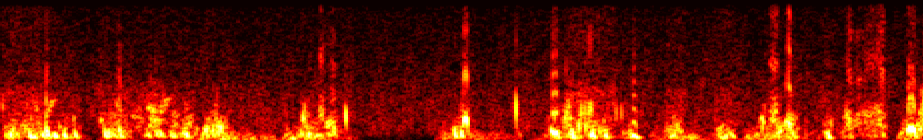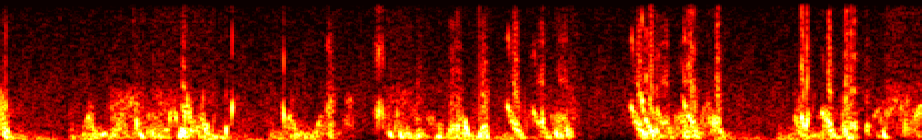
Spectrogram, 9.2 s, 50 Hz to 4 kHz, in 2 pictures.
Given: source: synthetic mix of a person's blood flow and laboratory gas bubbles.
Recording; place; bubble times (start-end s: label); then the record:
Doppler ultrasound of blood flow; precordium
0.00-0.41 s: bubbles
0.47-0.97 s: bubbles
1.00-1.15 s: bubbles
1.48-1.76 s: bubbles
2.23-2.37 s: bubbles
2.54-2.61 s: bubbles
2.71-3.23 s: bubbles
3.32-3.43 s: bubbles
3.56-3.68 s: bubbles
3.83-4.00 s: bubbles
4.09-4.43 s: bubbles
4.51-4.69 s: bubbles
5.14-5.80 s: bubbles
6.00-6.06 s: bubbles
6.21-6.38 s: bubbles
6.46-6.93 s: bubbles
7.00-7.07 s: bubbles
7.12-7.50 s: bubbles
7.74-8.26 s: bubbles
8.57-9.23 s: bubbles
From the record:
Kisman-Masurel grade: 243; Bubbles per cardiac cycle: several, 3 to 8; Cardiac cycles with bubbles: 100%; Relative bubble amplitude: loud (0.450 to 0.775); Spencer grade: 3 (all of the cardiac periods contain showers or single bubble signals, but not dominating or overriding the cardiac motion signals); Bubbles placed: anywhere in the cardiac cycle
